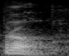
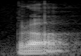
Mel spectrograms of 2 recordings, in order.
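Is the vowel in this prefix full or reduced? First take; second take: full; reduced. First: The vowel is a full, long o. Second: The vowel is short and reduced. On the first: "प्रो और प्रो भारी है" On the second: "प्र हल्का है"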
